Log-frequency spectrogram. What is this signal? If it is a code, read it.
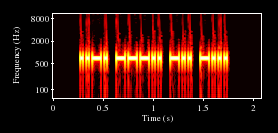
Morse code, heard as a keyed tone, about 40 wpm, 700 Hz. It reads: F8DB
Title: DXCC-100 Call Signs - 4 Characters - 40wpm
